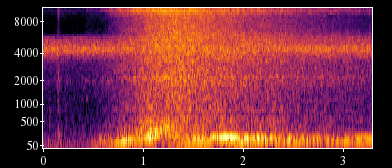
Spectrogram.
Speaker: Sound goes away. Comes back.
